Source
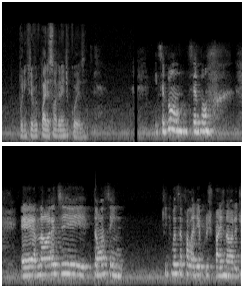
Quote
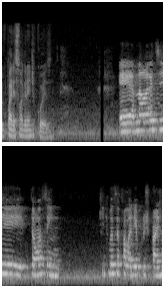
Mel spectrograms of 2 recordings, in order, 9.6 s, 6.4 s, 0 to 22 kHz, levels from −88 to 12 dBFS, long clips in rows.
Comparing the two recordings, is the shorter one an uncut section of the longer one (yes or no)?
no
